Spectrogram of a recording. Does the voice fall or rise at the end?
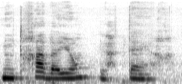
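fall. It is read as a statement, falling at the end.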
